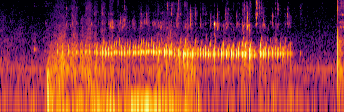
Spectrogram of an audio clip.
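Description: Water trickles into a small glass bottle, gurgling and rising in pitch as it fills.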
